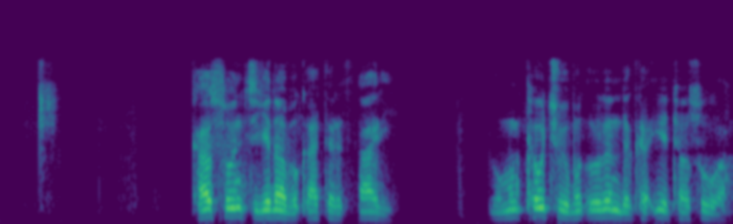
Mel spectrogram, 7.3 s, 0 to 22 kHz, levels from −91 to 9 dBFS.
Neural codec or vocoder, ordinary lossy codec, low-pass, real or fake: none; none; 7.2 kHz; real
